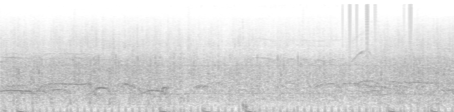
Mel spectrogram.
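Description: Sustained audience applause welcoming a man, a dense, steady wash of many hands clapping at even loudness for several seconds, with faint cheering or whoops rising above it.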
